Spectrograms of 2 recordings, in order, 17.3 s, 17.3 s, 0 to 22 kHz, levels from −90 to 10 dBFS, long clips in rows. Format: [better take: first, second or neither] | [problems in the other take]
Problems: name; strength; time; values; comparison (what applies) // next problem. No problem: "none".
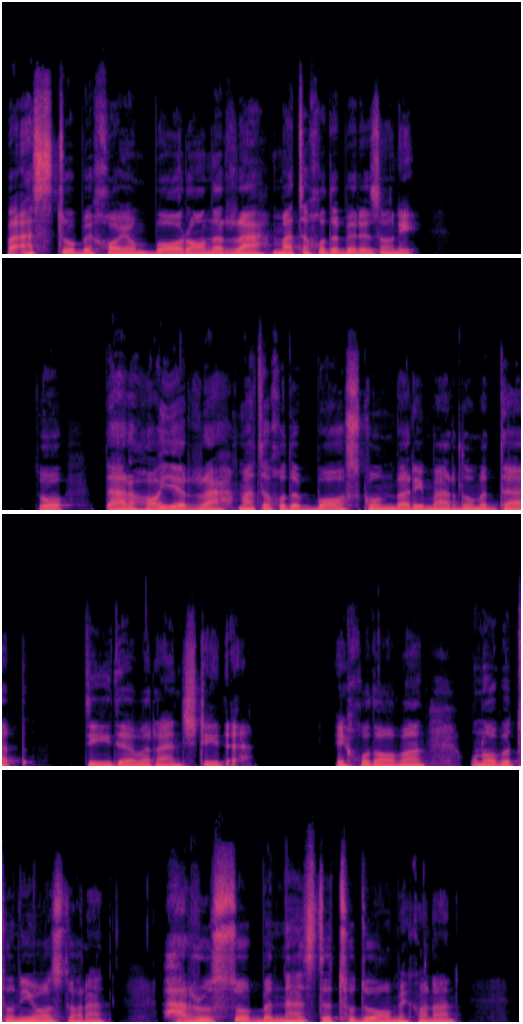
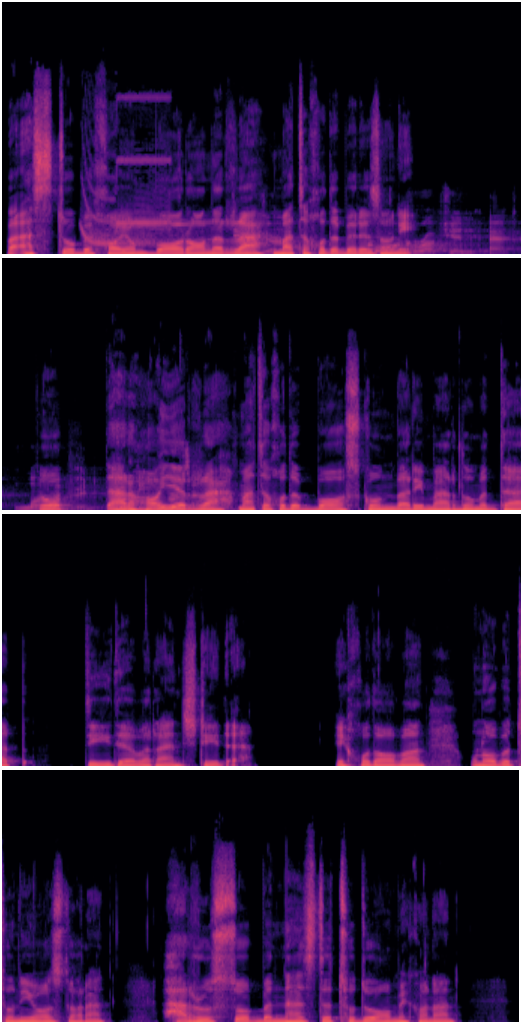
first | alarm; noticeable; from 0.5 to 6 s; peak 8 dB below the speech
